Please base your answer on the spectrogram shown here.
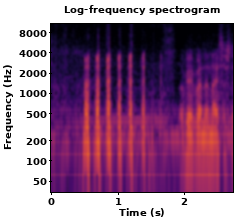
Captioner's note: laughter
